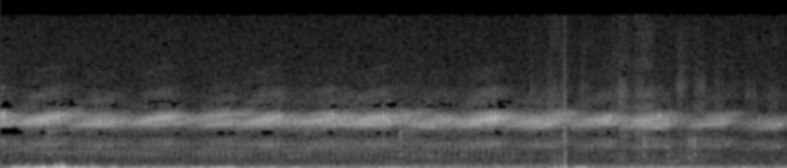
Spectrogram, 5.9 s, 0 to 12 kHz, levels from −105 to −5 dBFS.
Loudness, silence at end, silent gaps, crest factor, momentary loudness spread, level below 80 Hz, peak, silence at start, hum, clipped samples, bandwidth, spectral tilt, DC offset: -38 LUFS; 0 s; none; 18 dB; 9 LU; -46 dBFS; -22 dBFS; 0 s; none; under 0.1%; 11.5 kHz; -3.5 dB/octave; under 0.1%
